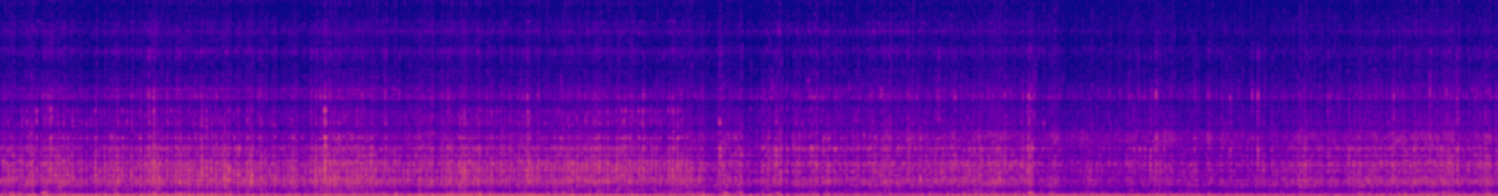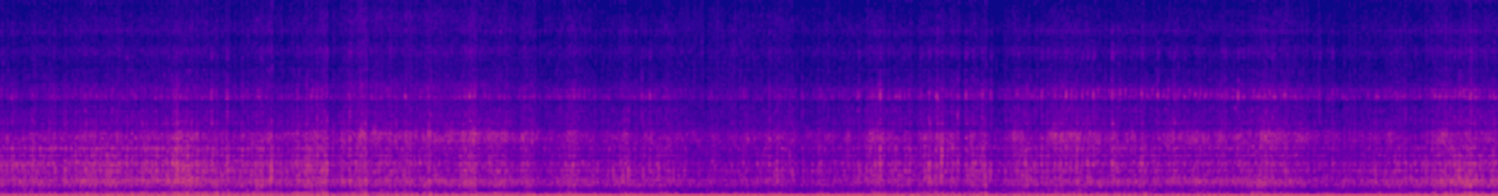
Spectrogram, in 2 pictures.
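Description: Touring motorcycle engine running steadily as the bike rides along at road speed, a loud low rumble whose pitch shifts slightly a few times.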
